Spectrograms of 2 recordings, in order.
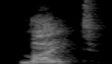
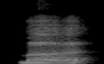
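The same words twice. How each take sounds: First: It has a full gliding 'eye' vowel. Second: It has a flatter, 'ah'-like vowel. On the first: "General American I" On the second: "the intermediate A for contemporary Southern"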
